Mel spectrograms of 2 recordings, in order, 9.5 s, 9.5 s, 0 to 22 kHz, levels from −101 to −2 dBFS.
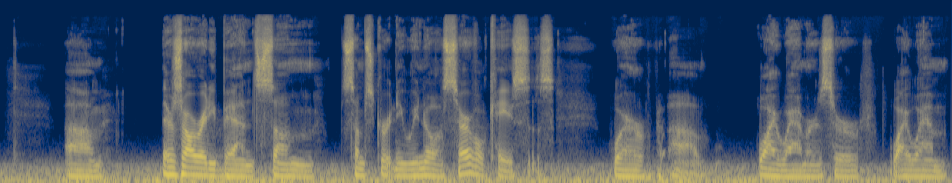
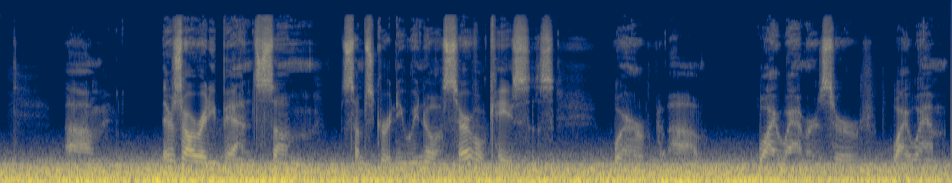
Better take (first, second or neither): first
